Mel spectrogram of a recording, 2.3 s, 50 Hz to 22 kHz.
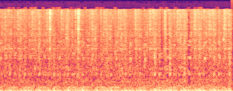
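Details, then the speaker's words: Rover P6 warmed up at idle, knock previously fixed via top ball joint; low uneven lumpy beat but picks up fine on throttle; rough idle, cause not pinned down; exhaust system in poor condition with crackling and banging. "she's running a little bit lumpy but she picks up all right when you're all her"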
